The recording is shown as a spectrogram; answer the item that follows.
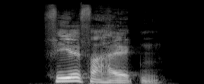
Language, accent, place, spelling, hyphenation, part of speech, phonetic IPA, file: German, Germany, Berlin, Fehlverhalten, Fehl‧ver‧hal‧ten, noun, [ˈfeːlfɛɐ̯ˌhaltn̩], De-Fehlverhalten.ogg
- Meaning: misconduct, wrongdoing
